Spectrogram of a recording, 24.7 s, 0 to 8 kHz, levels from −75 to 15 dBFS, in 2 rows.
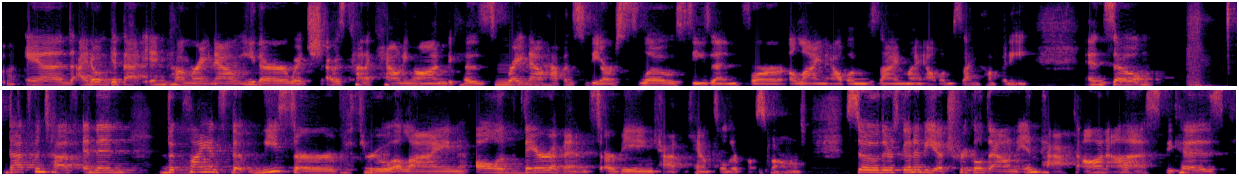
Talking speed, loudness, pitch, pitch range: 165 wpm, -21 LUFS, 170 Hz, 150-210 Hz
